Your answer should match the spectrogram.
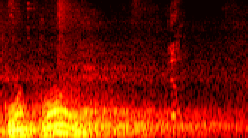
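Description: A man's voice shouting two short, loud calls in the first second, over the echoing background noise of an indoor basketball court.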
